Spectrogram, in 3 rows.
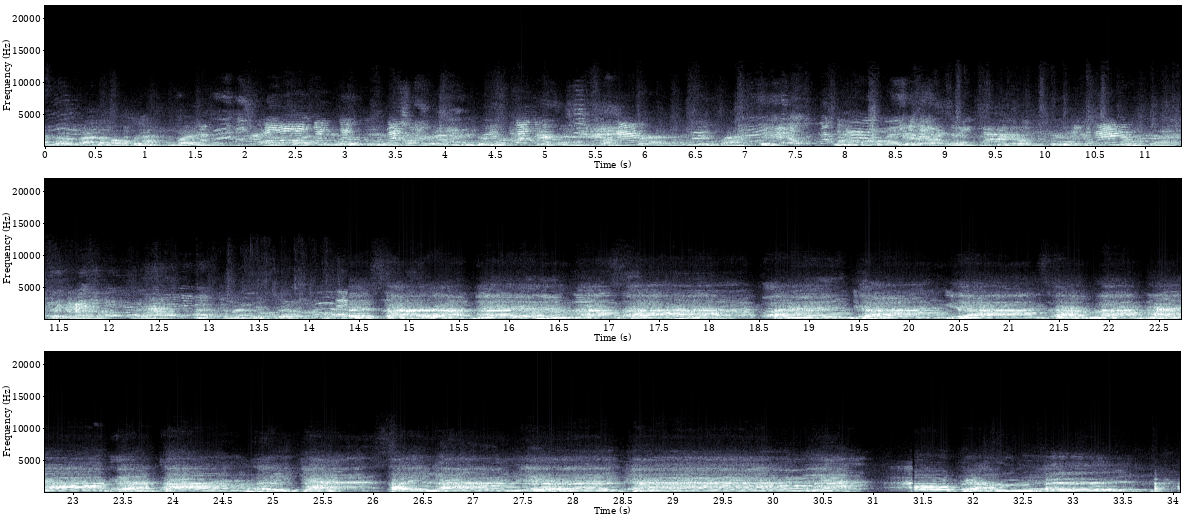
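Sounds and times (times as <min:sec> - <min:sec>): voices chanting over a microphone: 0:00.0 - 0:34.0.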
